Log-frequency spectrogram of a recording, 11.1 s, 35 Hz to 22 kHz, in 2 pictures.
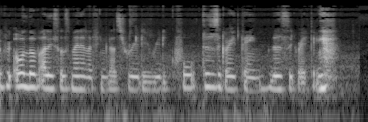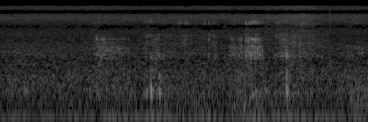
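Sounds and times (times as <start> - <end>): cat purring: 6.7 - 11.0
cat being stroked on blanket: 9.7 - 10.5.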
